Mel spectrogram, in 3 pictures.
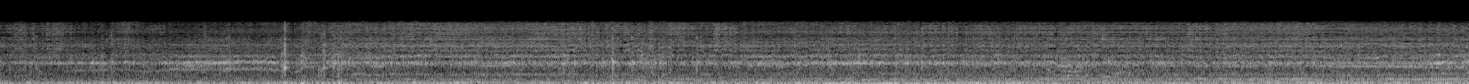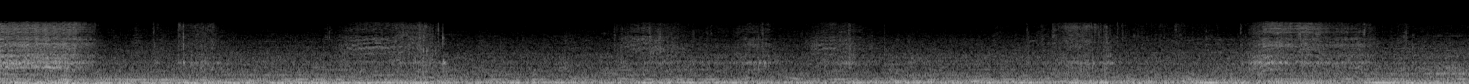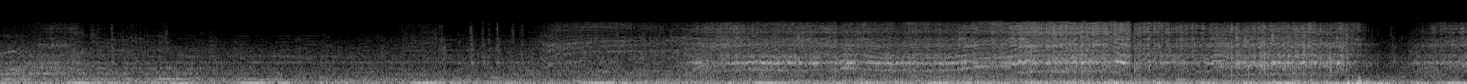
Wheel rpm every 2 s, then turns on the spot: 80, 90, 120, 120, 120, 120, 120, 90, 10, 10, 10, 10, 0, 20, 20, 10, 0, 10, 60, 100, 120, 60.
16-18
